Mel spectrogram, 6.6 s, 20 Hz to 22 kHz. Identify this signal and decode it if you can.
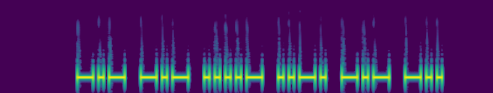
Morse code, heard as a keyed tone, about 17 wpm, 700 Hz. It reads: KK4FKD
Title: USA Call Signs - 6 Characters - 2x Character Spacing - 17wpm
